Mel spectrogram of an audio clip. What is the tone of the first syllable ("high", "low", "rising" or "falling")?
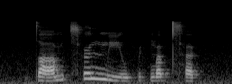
rising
